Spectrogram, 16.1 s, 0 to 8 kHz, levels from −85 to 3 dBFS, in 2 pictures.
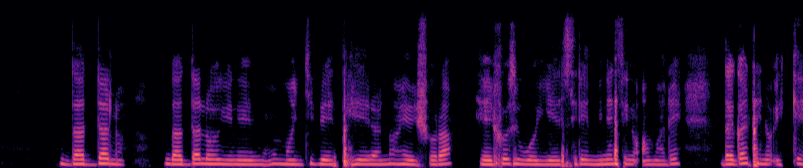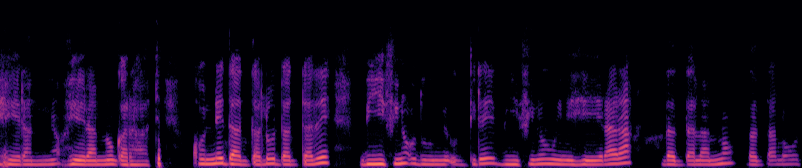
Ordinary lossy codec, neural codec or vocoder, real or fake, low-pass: Opus, 64 kbps; codec, 16 kHz, 4 kbps, FunCodec, trained on Chinese and English, 50 frames a second; fake; 7.2 kHz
